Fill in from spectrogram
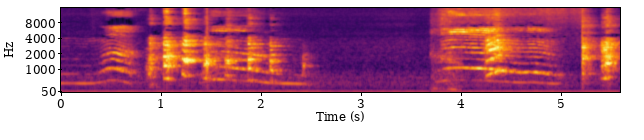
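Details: Indoor pet parrot chattering in the morning, with bursts of warbling speech-like phrases and sliding whistled notes, a short quiet gap, then more harsh, tonal chatter; low hum underneath.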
